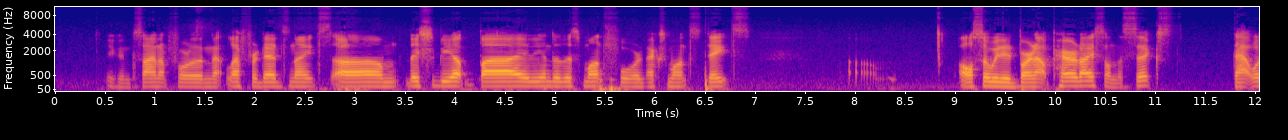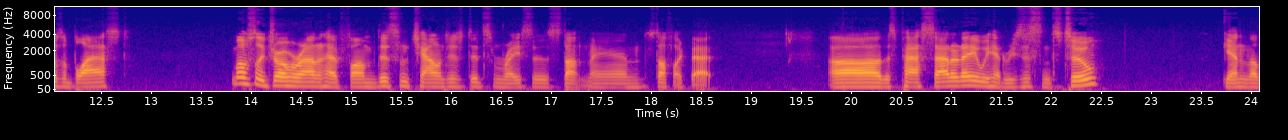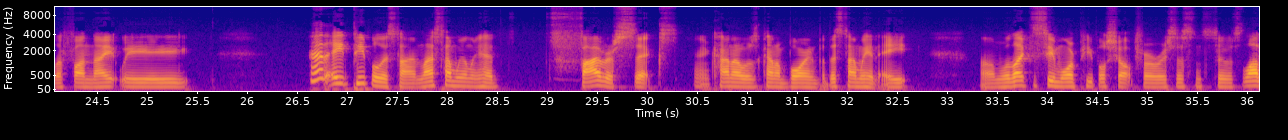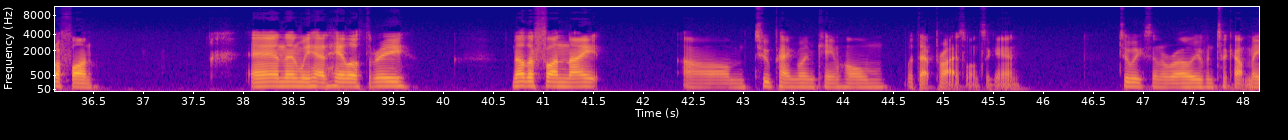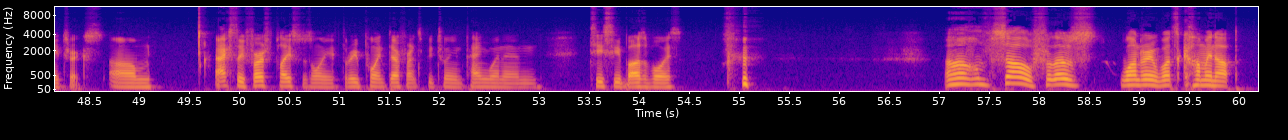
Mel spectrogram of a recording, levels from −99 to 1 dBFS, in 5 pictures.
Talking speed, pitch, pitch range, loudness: 160 wpm, 125 Hz, 115-135 Hz, -25 LUFS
